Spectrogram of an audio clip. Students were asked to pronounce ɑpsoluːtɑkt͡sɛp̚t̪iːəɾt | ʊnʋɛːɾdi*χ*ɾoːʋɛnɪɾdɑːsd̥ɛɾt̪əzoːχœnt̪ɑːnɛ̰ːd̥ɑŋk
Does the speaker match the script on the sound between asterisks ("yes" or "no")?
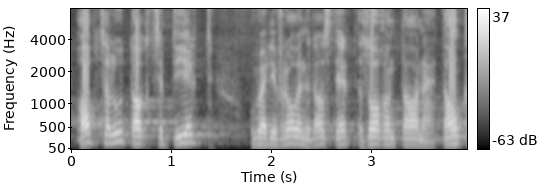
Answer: no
